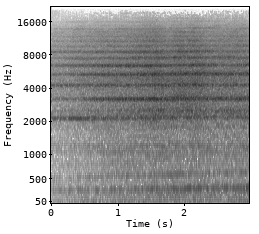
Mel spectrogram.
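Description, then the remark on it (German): A Ringbahn city ring railway train squeals steadily, its high metallic tones holding as stacked whines over a low rumbling roar that swells slightly throughout, with no voices. “Hinter mir höre ich das typische Quietschen der Ringbahn.”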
